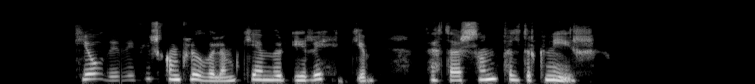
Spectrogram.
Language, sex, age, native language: Icelandic, female, 30-39, Icelandic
